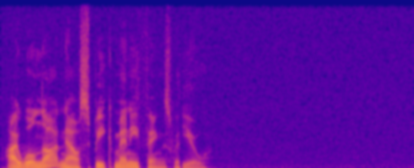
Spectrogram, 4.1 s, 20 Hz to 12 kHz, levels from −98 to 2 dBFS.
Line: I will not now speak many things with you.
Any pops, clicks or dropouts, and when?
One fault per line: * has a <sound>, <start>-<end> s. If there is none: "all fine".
all fine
